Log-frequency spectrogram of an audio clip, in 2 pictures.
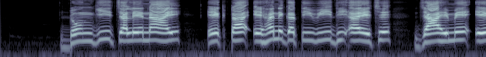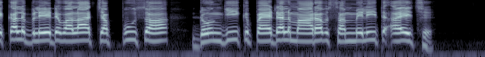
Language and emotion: Maithili, neutral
